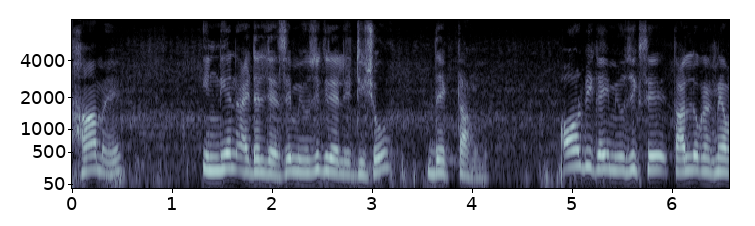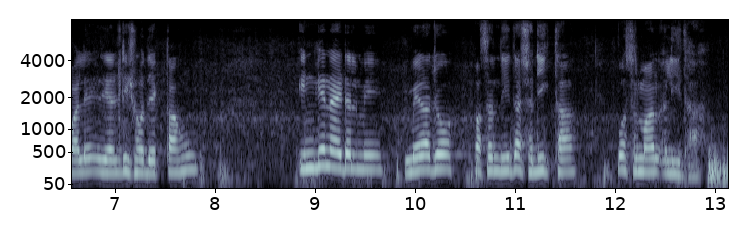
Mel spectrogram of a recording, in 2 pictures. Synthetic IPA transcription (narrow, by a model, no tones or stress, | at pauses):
hãːmɛ̃ː | ɪ̃ɳɖijənaːɪɖəld͡ʒɛːs̬emjuːzɪkɾijɛːlɪʈ̬iʃoːd̪eːk̚ʰt̪aɦũː | ɔːɾbʱik̬ɐimjuːzɪkset̪aːlːʊkɾɐkʰneʋaːleɾijɛːlɪʈ̬iʃoːd̪eːkʰt̪aɦũː | ɪ̃ɳɖijənaːɪɖəlmẽmeːɾad͡ʒoːpɐsə̃nd̪iːd̪aʃɐɾiːk̚t̪ʰa | ʋosɐlmaːnɐlit̪ʰaː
